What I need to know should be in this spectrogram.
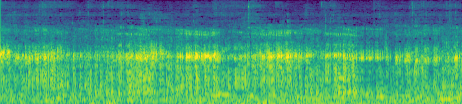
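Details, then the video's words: Frogs at Monet's Pond in Ulsan National Garden produce a steady, grating chorus of quick repeated croaks, many voices overlapping at an even, fairly high pitch throughout. "울산 국가정원 모네의 연못 개구리 소리"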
